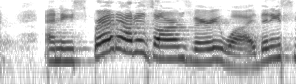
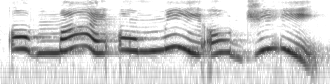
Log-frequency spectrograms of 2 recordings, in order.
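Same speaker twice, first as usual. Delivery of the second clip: higher, fretful little cries; dismayed family; 10 semitones higher, slower than usual. Acted. The family frets at the empty corner, high and dismayed. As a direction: fret over the missing tree.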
